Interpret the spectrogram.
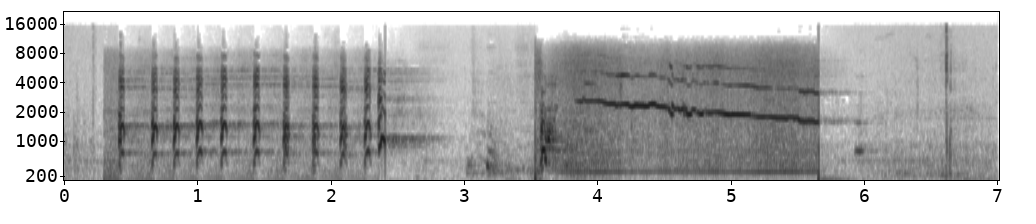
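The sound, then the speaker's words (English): Two different bird predator alarm calls, no talking: first a rapid, evenly paced run of about ten sharp, harmonic clucks, then a pause and a loud, harsh two-second screech carrying a slowly falling whistle. “maybe because they only have two different uh, predator alarm calls rather than three.”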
